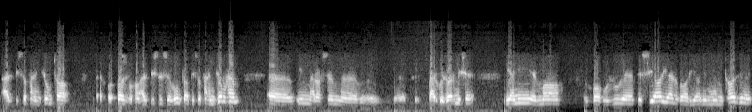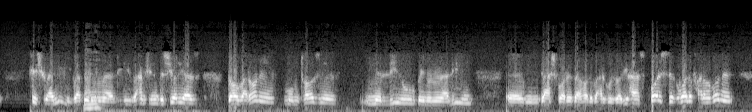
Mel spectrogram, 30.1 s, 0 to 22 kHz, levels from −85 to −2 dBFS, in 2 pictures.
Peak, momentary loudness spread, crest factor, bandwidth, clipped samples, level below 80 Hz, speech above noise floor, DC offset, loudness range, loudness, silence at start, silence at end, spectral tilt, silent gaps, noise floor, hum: 0 dBFS; 10 LU; 12 dB; 7.4 kHz; under 0.1%; -46 dBFS; 36 dB; under 0.1%; 2 LU; -12 LUFS; 0 s; 0.1 s; -7.5 dB/octave; none; -47 dBFS; none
